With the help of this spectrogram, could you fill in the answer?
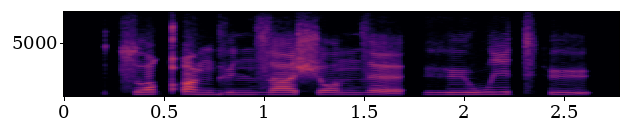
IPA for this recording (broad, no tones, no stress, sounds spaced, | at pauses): t͡s o qʼ ə ŋ ɡ y n z a ʃ ɔ n z ɛ | ɦ y w i t͡sʼ y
